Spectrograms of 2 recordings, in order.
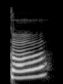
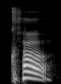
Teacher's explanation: क की तुलना में ख में ज्यादा हवा निकल रही है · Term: महाप्राण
